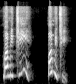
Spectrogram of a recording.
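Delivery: high impatient calling out. Acted. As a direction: summon her from across the house. Daughter-in-law calling mother-in-law.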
